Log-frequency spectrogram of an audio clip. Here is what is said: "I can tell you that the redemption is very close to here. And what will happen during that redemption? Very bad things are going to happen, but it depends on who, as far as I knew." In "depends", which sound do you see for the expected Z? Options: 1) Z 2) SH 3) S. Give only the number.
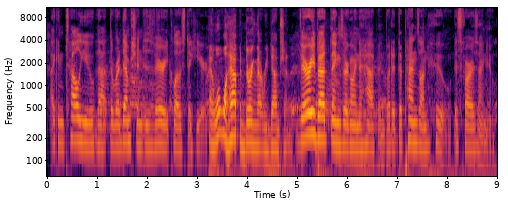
1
